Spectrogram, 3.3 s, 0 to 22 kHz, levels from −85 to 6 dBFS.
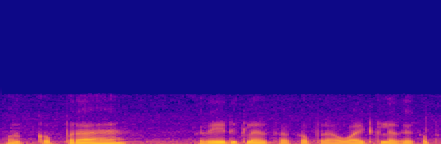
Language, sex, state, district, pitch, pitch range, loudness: Hindi, male, Bihar, Patna, 130 Hz, 125-140 Hz, -15 LUFS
